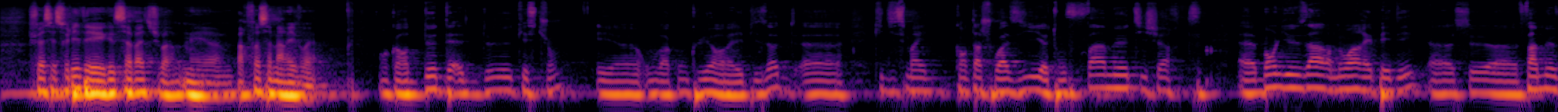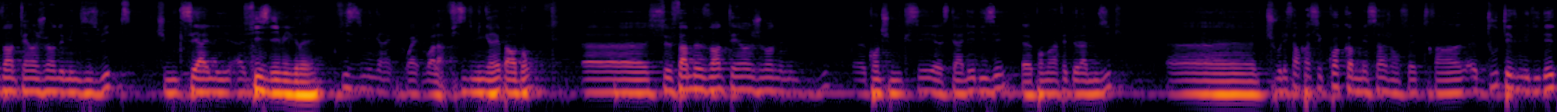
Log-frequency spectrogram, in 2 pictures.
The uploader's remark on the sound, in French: Cet épisode a été enregistré le 9 octobre 2021 en live depuis le festival Les Chichas de la pensée, aux Magasins Généraux, et grâce aux Ateliers Médicis.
